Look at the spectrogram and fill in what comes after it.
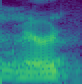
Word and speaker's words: Merida: Yeah, Merida.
